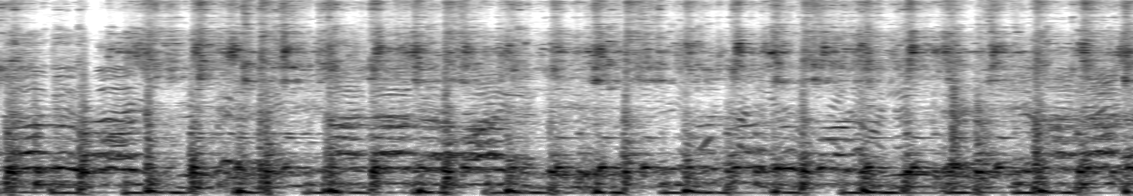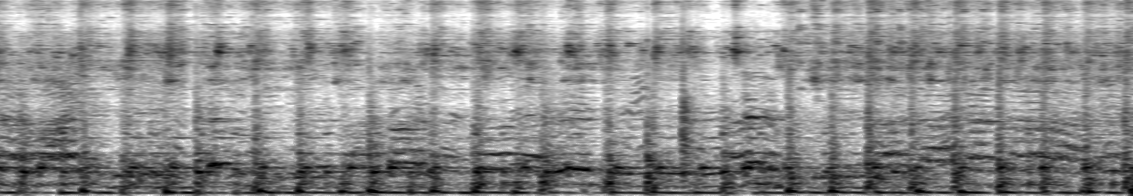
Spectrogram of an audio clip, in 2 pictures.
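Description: Folk percussion: hand-held frame drums and a two-headed barrel drum beaten together in a fast, steady rhythm, with a bright jingling rattle over the top.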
